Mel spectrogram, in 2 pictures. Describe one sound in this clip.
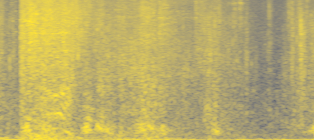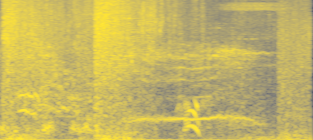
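Swords swing and clash in a fight.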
